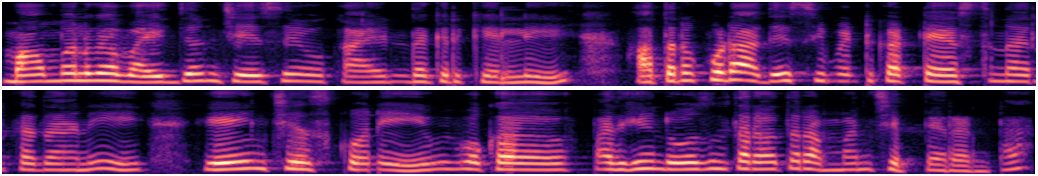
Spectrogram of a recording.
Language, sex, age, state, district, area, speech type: Telugu, female, 45-60, Andhra Pradesh, Alluri Sitarama Raju, rural, spontaneous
